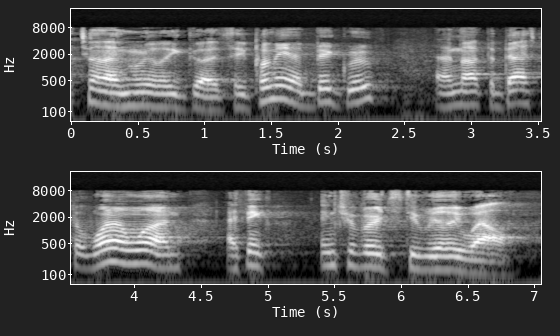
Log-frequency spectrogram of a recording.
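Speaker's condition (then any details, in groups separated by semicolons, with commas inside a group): Cerebral palsy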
